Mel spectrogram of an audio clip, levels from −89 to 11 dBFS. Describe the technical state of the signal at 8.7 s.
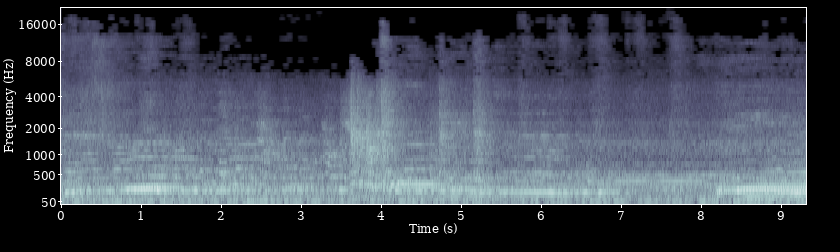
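WMA compression damage is present at 8.7 s, as it is across the whole clip. The likely cause is a Windows Media Audio transform encoder at a low rate, consistent with roughly 48 kbps. Its quantisation noise smears over tens of milliseconds around each event, and weak spectral lines are dropped, so the sound has a plainly audible ringing, washy quality and a hiss that swells and fades with the signal. Nothing is present above 19.9 kHz.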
